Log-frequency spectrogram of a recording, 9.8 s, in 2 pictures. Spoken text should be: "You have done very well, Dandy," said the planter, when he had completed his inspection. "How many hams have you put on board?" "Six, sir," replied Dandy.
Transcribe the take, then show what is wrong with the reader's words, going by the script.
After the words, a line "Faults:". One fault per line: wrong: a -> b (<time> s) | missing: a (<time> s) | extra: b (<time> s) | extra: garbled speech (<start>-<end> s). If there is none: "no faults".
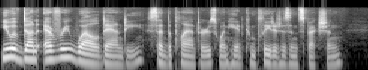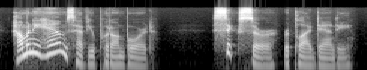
"You have done every well, Dandy," said the planters, when he had completed his inspection. "How many hams have you put on board?" "Six, sir," replied Dandy.
Faults:
wrong: very -> every (0.6 s)
wrong: planter -> planters (2.3 s)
